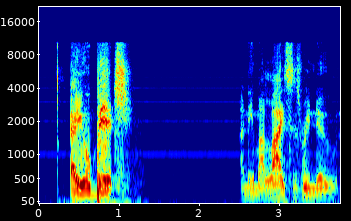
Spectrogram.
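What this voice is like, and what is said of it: Imitates another person's voice. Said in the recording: “my impression of a DMX”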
